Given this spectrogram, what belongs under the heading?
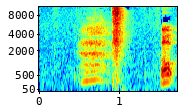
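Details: Dog prompted by its owner to sneeze repeatedly: a sudden sharp nasal burst between brief human vocal sounds in a quiet room; dog sneeze.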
